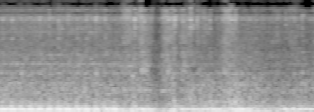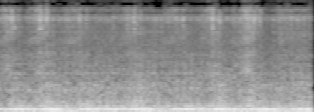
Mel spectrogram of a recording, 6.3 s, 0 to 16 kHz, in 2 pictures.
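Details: Old truck V8, cold idle after starting: even, low burble with no knocks or misses; runs and drives. Normal idle.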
